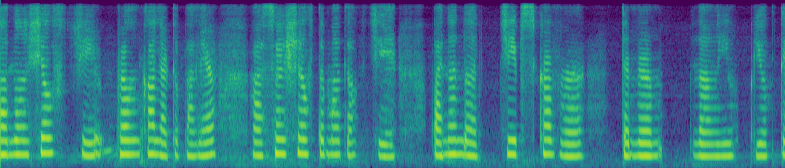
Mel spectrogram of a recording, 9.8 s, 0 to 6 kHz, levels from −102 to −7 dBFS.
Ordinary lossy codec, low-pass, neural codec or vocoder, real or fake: none; 5.4 kHz; codec, 32 kHz, 1.9 kbps, SNAC; fake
